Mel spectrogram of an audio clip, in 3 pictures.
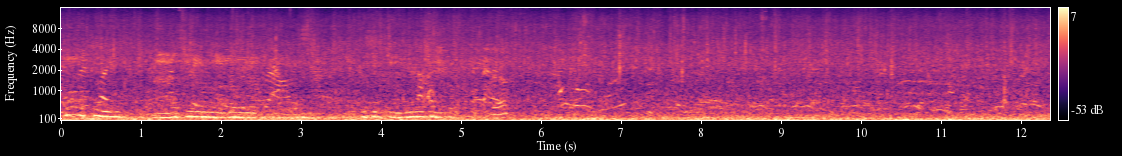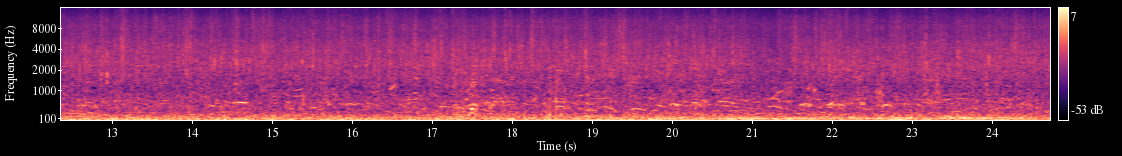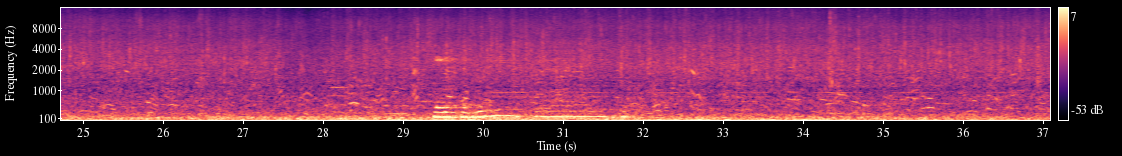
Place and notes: neoscenes: band medley near fountain
Prescott, AZ, USA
